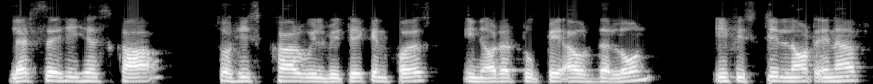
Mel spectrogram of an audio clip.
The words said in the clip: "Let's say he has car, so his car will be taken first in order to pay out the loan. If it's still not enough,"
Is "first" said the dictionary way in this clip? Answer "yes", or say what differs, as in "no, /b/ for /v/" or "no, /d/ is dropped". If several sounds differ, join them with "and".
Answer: yes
